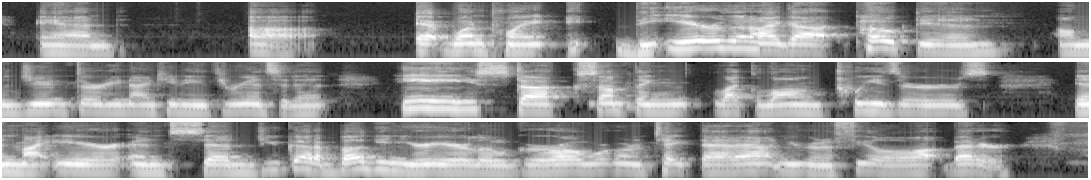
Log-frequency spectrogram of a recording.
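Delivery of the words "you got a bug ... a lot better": put-on deep, loud Southern drawl. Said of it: "loud voice with a Southern drawl".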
